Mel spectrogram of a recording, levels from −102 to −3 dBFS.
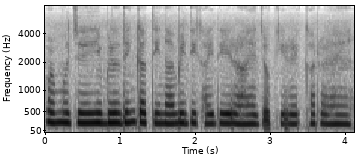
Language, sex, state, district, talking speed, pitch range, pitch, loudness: Hindi, female, Arunachal Pradesh, Longding, 230 wpm, 220-235 Hz, 230 Hz, -14 LUFS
